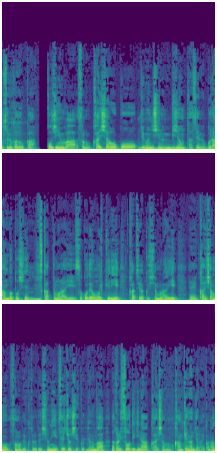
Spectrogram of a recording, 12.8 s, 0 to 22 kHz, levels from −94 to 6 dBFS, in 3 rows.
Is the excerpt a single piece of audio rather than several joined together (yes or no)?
yes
